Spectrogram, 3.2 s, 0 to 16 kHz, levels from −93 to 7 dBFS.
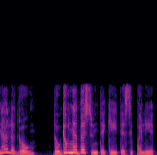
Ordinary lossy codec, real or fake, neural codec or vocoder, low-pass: AAC, 48 kbps; fake; codec, 16 kHz, 4 kbps, FreqCodec, larger model; 7.2 kHz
